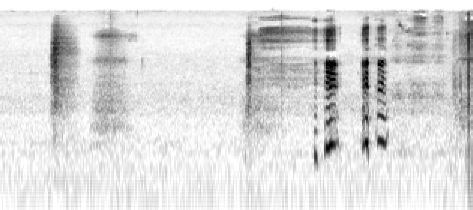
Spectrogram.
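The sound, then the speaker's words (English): A pet named Noodle breathes heavily through its mouth: a few soft, airy huffs, then a quick cluster of louder, snorting breaths near the end, with no talking. “A lot of very calculated breathing.”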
